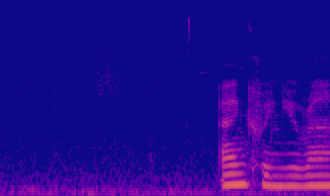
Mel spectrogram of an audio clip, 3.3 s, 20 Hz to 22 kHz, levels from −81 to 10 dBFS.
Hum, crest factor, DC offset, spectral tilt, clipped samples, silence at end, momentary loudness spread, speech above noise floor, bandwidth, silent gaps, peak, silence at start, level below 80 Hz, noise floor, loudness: none; 16 dB; under 0.1%; -8 dB/octave; under 0.1%; 0 s; 25 LU; 25 dB; 16 kHz; none; -20 dBFS; 0.15 s; -60 dBFS; -57 dBFS; -34 LUFS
